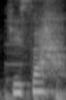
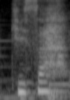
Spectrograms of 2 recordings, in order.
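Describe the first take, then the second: The two takes are said the same way.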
